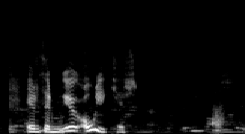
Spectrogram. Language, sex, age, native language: Icelandic, female, 10, Icelandic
